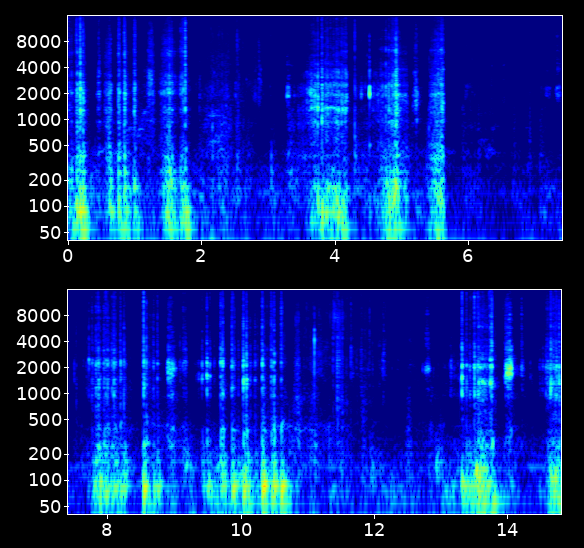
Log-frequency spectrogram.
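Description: A small, solid white bar of dry soap held in the hand is scraped and shaved with a metal utility-knife blade. Bursts of dry, crumbly scraping and rasping alternate with quieter stretches, with a near-silent pause midway before the shaving resumes.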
